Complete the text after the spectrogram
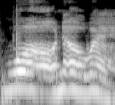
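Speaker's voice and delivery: high, loud "whoa, no way"; a boy's shocked delight at the strike; astonished. Retold or imitated. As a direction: gasp it out as the fish hits. A huge fish strikes.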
